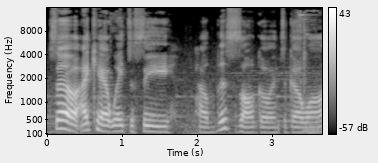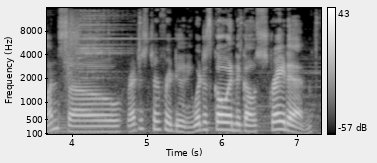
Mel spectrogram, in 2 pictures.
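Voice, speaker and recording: A woman's voice: low-pitched, animated, a little slow, hardly any pauses, music in the background. A woman giving casual, chatty commentary as she plays through a game, thinking aloud. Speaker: gamer narrating a playthrough. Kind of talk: casual gameplay commentary, also reading game dialogue aloud.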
